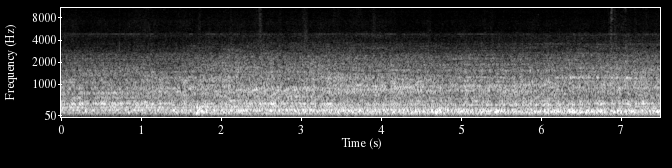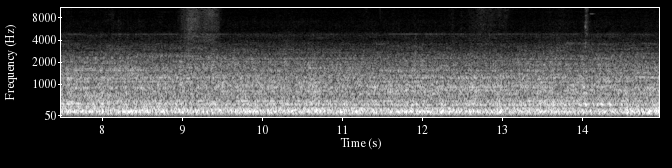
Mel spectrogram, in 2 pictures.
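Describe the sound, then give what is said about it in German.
A sailboat's engine drones steadily and loudly as the boat motors for a while before sailing. It is a constant low rumble with a broad noisy hum and no pauses, with no one talking. “Wir haben einen langen Segeltag vor uns, allerdings muss vorher erstmal für eine Weile der Motor angeworfen werden, bis wir dann auch wirklich segeln können.”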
